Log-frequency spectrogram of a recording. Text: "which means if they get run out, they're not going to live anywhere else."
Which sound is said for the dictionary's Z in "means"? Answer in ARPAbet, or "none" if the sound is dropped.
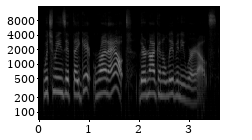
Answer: Z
